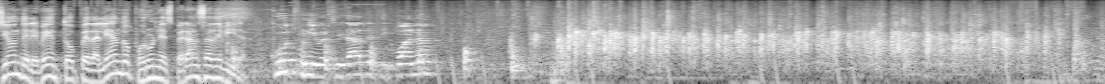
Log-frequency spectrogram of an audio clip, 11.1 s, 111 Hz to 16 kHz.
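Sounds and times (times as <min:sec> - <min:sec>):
audience clapping: 0:04.6 - 0:11.0.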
